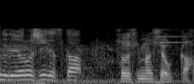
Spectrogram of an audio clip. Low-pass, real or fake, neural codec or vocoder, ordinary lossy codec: 5.4 kHz; real; none; none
